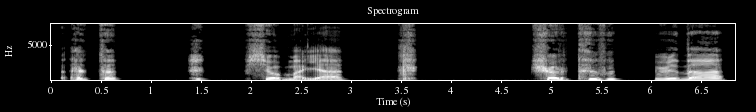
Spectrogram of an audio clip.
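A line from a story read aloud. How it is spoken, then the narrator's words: Choked, tearful. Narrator (Russian): выдавил он сквозь слезы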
